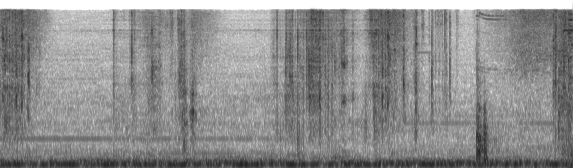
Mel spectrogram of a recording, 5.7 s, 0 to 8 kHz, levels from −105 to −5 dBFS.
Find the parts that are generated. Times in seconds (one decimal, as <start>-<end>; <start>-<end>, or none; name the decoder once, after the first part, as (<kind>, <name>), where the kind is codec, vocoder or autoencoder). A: 1.0-1.6 (codec, SNAC); 2.3-3.8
